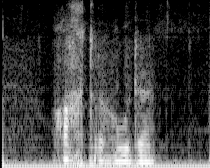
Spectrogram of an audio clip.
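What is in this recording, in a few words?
"achterhoede", Dutch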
